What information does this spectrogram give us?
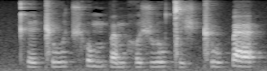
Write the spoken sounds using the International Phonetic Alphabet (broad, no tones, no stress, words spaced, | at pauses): kʰeǁut͡ʃʰom pæmhoʃluǀiʃ ǁuk͡pæ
